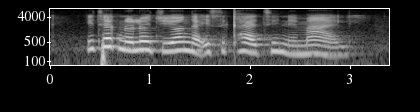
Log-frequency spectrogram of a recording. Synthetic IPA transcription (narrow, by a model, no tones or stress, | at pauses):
itʰɛkʰʼnɔlod̥ʒ̥ʱijaŋɡʱaisikʰatʰinɛmaːli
